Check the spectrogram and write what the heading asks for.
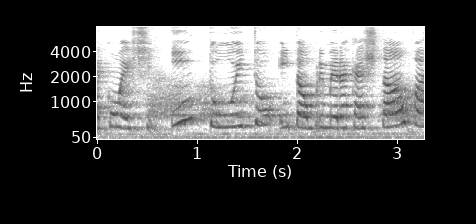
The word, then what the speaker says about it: intuito: É com este intuito.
